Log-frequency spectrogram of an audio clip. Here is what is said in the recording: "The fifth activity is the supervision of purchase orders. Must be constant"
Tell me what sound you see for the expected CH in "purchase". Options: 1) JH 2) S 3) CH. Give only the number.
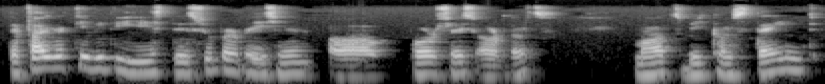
2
